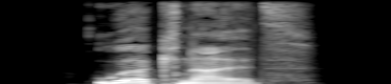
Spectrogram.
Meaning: genitive singular of Urknall
- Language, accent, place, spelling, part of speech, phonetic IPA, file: German, Germany, Berlin, Urknalls, noun, [ˈuːɐ̯ˌknals], De-Urknalls.ogg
